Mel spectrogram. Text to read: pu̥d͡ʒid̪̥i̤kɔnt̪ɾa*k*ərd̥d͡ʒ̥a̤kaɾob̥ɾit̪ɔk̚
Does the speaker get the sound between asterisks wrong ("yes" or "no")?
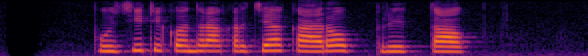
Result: no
